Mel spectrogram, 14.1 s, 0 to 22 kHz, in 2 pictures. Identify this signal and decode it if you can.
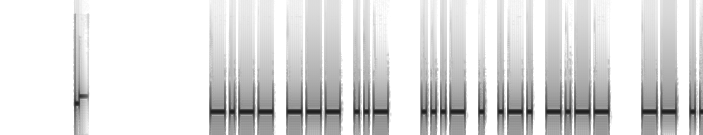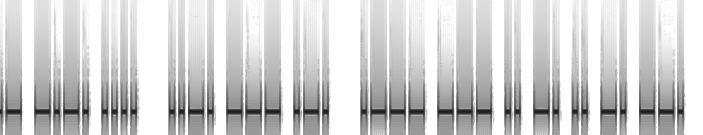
Morse code, heard as a keyed tone, about 25 wpm, 700 Hz. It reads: YOU VERY MUCH FOR JOINING
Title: Sets of 5 Words Encore 25wpm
